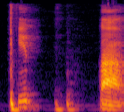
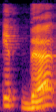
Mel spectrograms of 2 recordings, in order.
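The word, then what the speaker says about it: 있다: Itta kayak gini. Bukan itda tapi itta. Nanti berubah bunyi digetnya itu jadi sang diget.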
